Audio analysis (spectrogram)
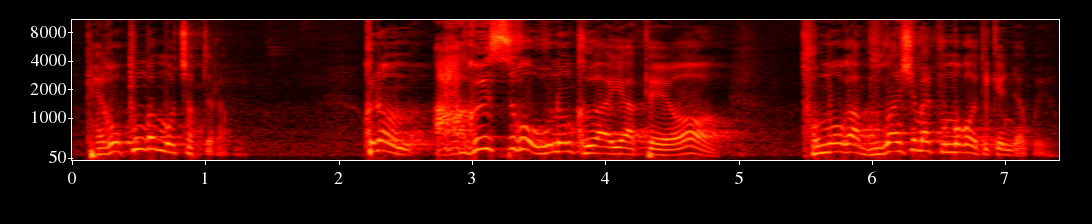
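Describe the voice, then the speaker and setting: An older man delivers a sermon as pastor. His voice sits high and leaps up and down, dropping soft, then rising to loud calls as he asks the congregation questions.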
